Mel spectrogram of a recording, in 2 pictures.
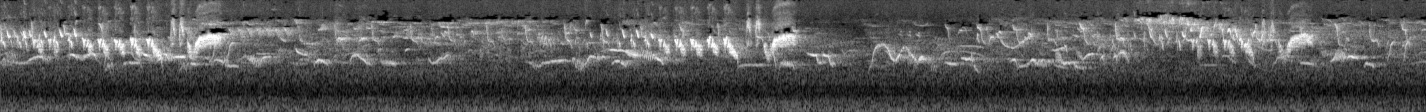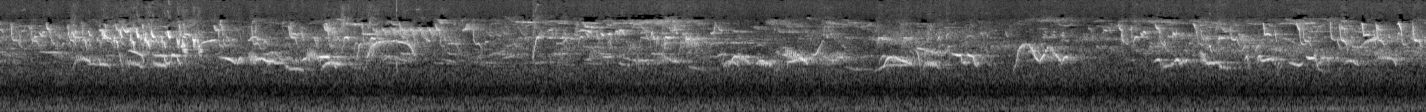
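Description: Forest birds calling and chirping, many overlapping chirps throughout, with a loud fast trill at the start and again about six seconds in.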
